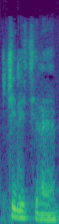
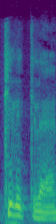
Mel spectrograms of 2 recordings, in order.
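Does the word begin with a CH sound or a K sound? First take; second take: CH; K. First: The word begins with a CH sound. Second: The word begins with a hard K sound. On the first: The speaker calls it wrong. "not as Chilichilaya" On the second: The speaker calls it right. "you pronounce it Kilikilaya"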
